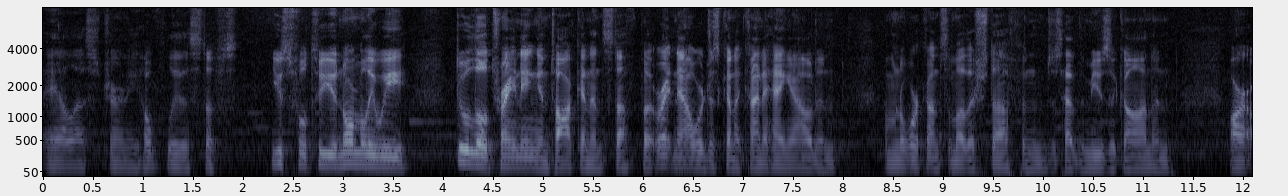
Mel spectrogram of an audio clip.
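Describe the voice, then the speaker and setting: A livestream host with a fairly low, pushed and bright voice chats loosely on a casual stream while working at his computer. He rambles and thinks aloud, using lots of fillers, with a little hiss or hum in the audio.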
